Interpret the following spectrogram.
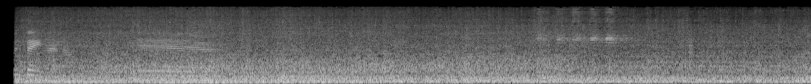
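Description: Electric sugarcane juice press running steadily, its steel rollers crushing cane stalks, over the steady noise of street traffic.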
